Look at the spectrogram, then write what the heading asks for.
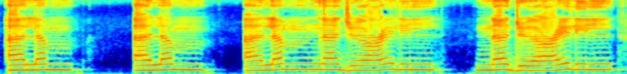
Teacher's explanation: சுக்குூன் பெற்ற மீம நம்ம நல்லா வெளிப்படுத்தி ஓதும் கிளியரா ஓதணும் குண்ணா செய்யக்கூடாது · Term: ஷபவி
